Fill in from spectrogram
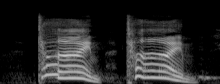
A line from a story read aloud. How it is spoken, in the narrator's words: with a sudden squeal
